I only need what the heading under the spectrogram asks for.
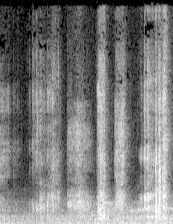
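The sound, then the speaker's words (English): Scissors snip several times in quick succession, cutting off the ends of a paper design, crisp cuts with brief pauses between them, the last snips slightly louder, over a quiet low background hum. “So I'm going to cut off my ends because that's what I do.”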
